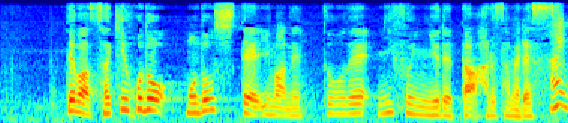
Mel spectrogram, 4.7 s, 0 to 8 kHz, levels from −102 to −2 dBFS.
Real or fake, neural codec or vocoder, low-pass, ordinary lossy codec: real; none; 7.2 kHz; none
